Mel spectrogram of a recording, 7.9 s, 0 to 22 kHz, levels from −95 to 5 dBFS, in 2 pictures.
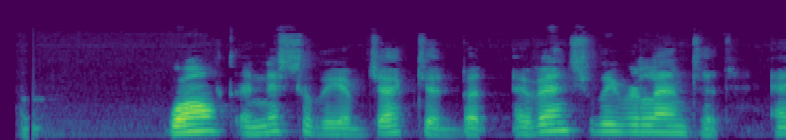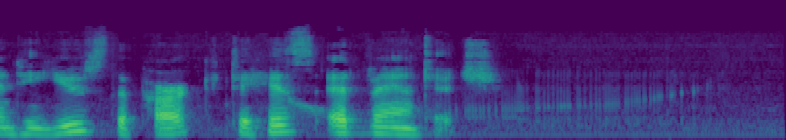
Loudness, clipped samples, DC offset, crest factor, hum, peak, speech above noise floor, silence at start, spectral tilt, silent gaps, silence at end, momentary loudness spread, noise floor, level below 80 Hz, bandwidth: -27 LUFS; under 0.1%; under 0.1%; 26 dB; none; -4 dBFS; 41 dB; 0.1 s; -6 dB/octave; none; 1.45 s; 18 LU; -68 dBFS; -80 dBFS; 10 kHz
